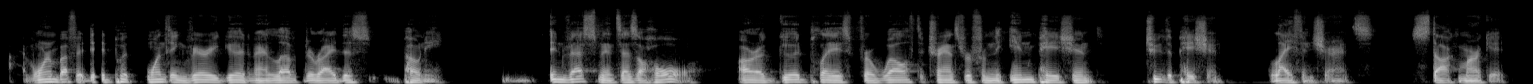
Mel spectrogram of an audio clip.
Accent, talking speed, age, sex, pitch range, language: American, 145 wpm, 20-39, male, 95-120 Hz, English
